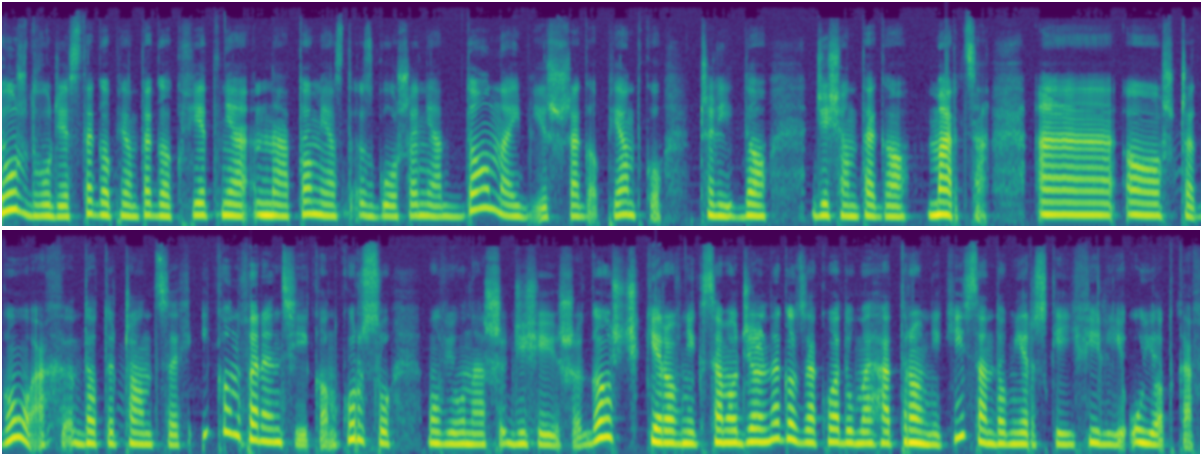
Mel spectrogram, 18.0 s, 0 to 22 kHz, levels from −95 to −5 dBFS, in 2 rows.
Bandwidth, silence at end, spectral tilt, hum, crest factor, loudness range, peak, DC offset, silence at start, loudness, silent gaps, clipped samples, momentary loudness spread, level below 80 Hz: 16.5 kHz; 0.05 s; -5.5 dB/octave; none; 16 dB; 5 LU; 0 dBFS; under 0.1%; 0 s; -16 LUFS; none; under 0.1%; 8 LU; -50 dBFS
